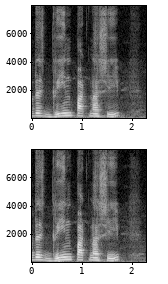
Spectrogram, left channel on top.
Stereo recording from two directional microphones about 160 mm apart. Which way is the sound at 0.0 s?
15° right (ahead or behind).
